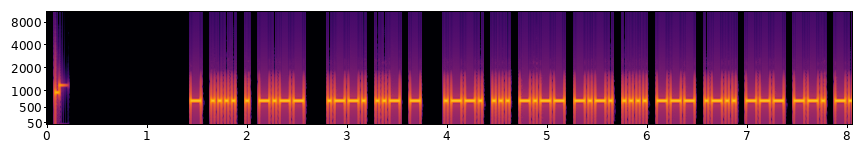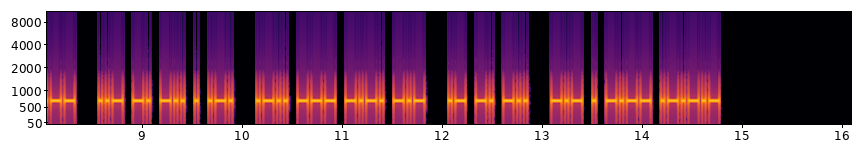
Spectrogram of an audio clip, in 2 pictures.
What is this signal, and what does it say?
Morse code, heard as a keyed tone, about 34 wpm, 700 Hz. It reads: THEY PUT PSYCHOLOGY UNDER LOCK AND KEY.
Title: Sentences from Top 1400 Words 35wpm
